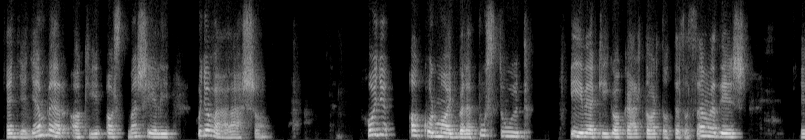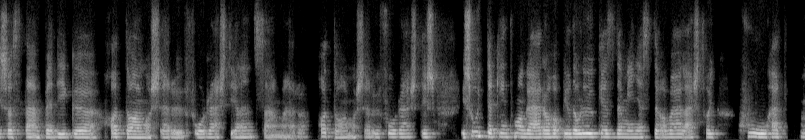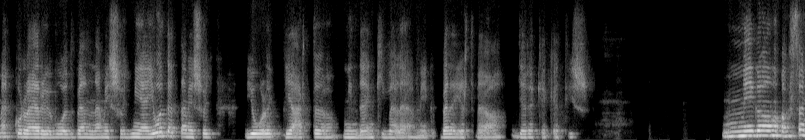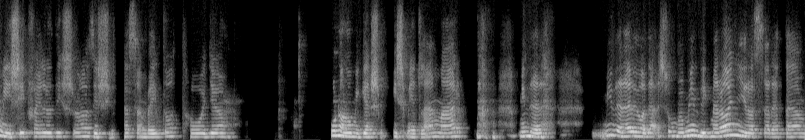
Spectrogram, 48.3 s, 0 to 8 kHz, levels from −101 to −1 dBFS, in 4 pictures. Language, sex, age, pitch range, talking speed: Hungarian, female, 60-79, 190-220 Hz, 100 wpm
